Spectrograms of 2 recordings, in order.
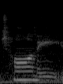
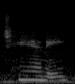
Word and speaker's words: Chani: When I read the book, I thought it was Chani, and that's what I was going to name her, and then the movie came out and they pronounced it Chani.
